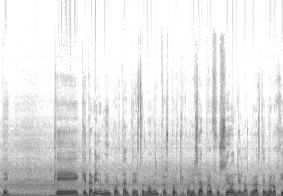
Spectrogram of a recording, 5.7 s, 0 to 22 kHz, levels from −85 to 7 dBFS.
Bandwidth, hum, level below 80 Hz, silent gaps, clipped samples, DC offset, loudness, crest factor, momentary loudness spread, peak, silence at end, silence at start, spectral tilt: 17.5 kHz; none; -38 dBFS; none; under 0.1%; under 0.1%; -21 LUFS; 16 dB; 13 LU; -6 dBFS; 0 s; 0 s; -6 dB/octave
